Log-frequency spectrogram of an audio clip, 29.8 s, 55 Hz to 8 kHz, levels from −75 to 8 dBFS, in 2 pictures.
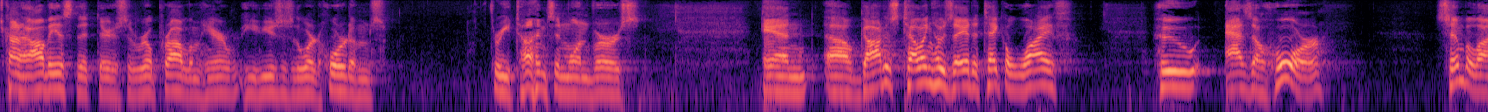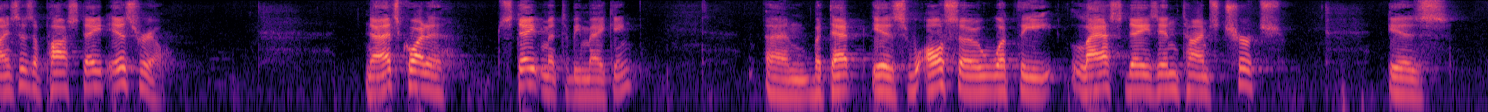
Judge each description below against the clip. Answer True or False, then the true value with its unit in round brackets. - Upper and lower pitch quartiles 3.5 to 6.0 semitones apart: True (4.0 semitones)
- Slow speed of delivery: True (115 wpm)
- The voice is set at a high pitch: False (140 Hz)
